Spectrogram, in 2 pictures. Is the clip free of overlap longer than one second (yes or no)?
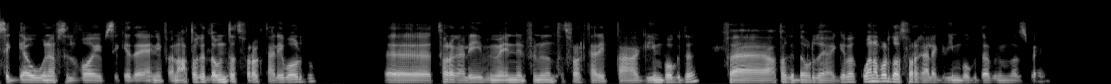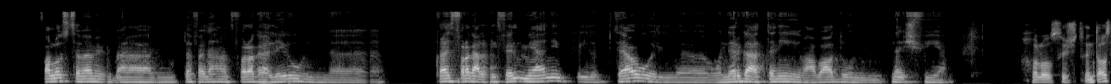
yes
